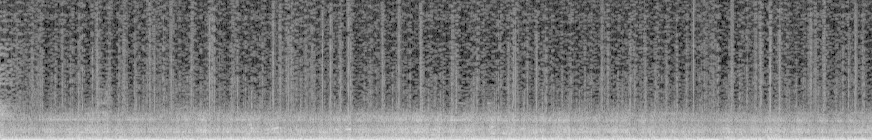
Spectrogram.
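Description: Hokuriku Shinkansen bullet train running at speed, heard from inside the passenger cabin: a steady, deep rumble of wheels and track with a faint hum over it.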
